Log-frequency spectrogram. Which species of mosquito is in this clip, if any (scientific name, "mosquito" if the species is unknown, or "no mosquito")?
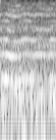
Anopheles albimanus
